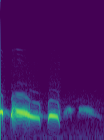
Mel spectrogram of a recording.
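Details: Spotted dove 'giọng thổ' lure call to excite a newly caught bird into cooing: one drawn-out husky coo dipping at the end, a short rounded note, then two soft, thin trailing notes.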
